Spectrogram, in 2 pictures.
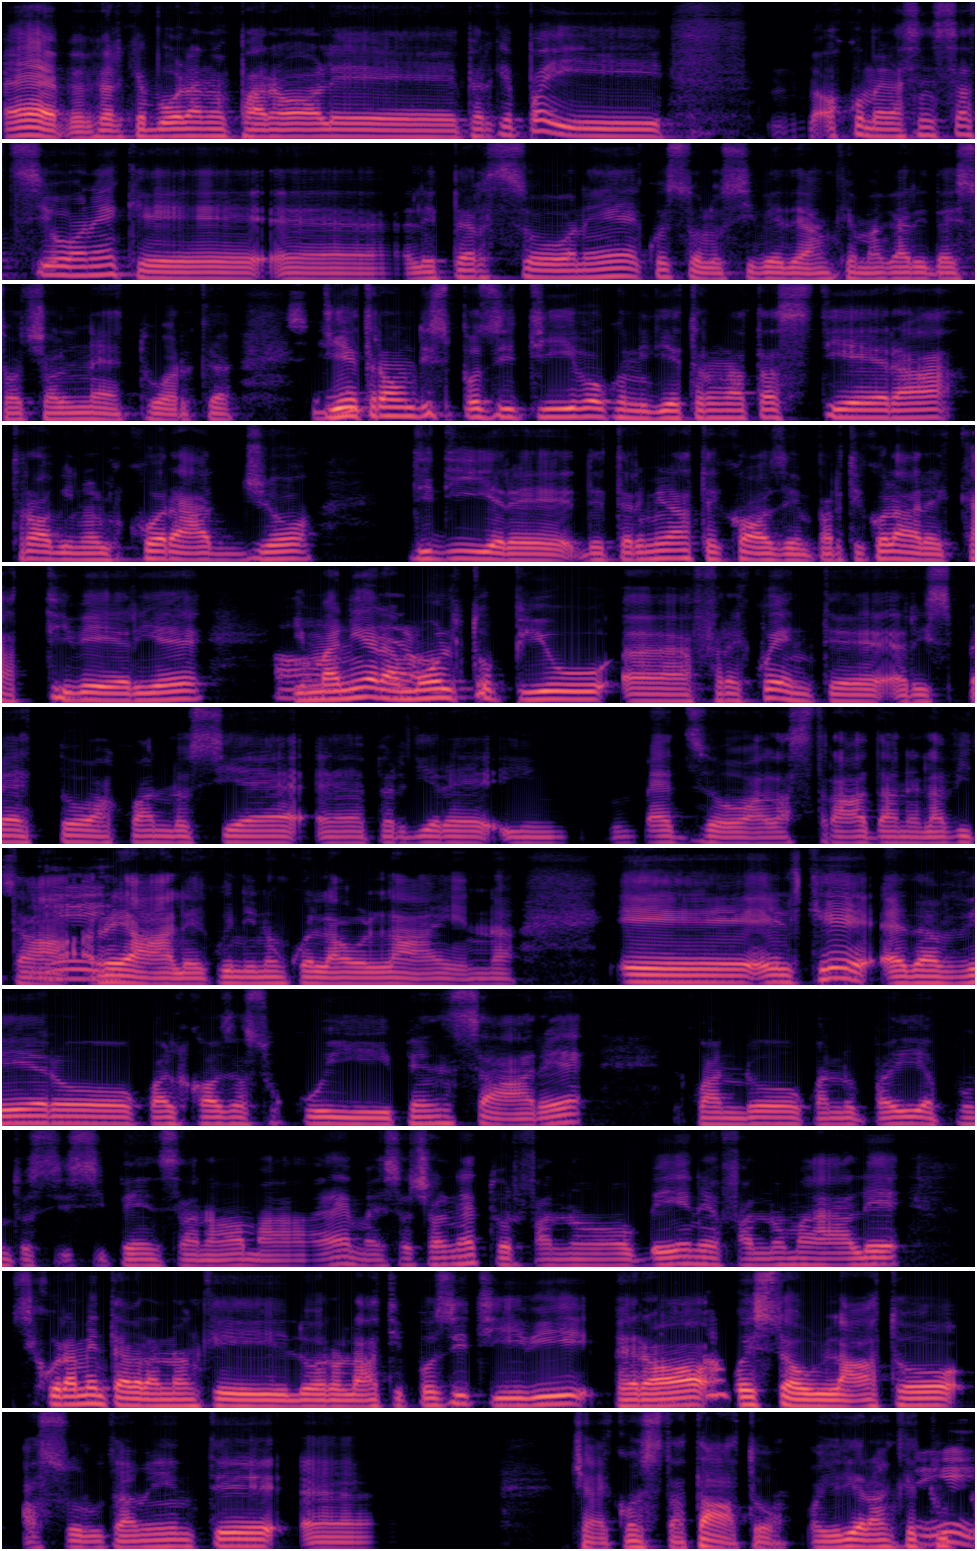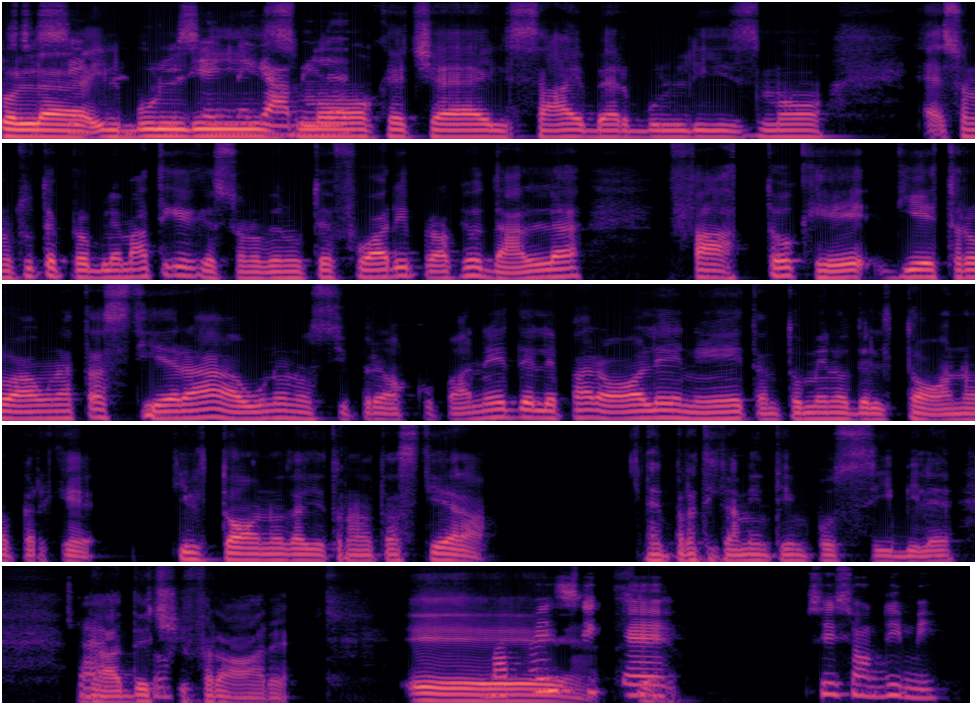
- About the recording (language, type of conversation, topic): Italian, podcast, Quanto conta il tono rispetto alle parole?
- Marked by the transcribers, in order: teeth sucking; "cioè" said as "ceh"; "proprio" said as "propio"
